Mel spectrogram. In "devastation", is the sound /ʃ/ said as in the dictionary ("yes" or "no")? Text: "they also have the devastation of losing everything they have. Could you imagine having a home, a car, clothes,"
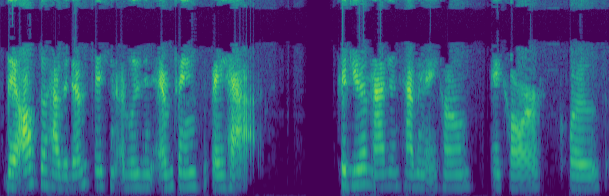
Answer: yes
